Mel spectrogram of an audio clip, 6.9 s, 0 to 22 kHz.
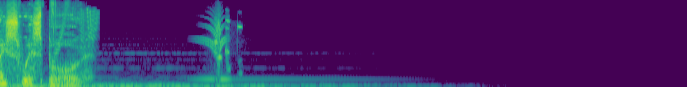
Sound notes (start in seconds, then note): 1.6 machine pinging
